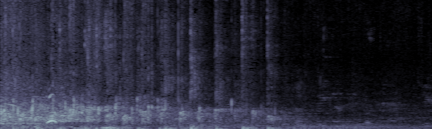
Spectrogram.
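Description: Spectators shouting and clapping in reaction to a takedown, dying away over about four seconds.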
